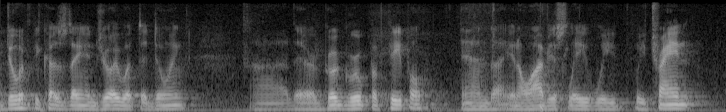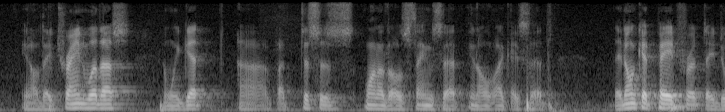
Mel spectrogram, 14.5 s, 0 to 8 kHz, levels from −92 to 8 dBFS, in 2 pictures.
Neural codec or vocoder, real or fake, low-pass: none; real; 7.2 kHz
